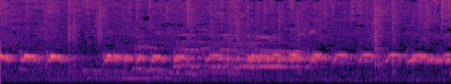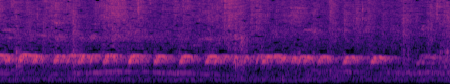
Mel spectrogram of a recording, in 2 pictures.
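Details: Busy chorus of village zebra doves: overlapping rapid, pulsing coo-trills run almost without a break for nearly seven seconds, and softer lower notes sound beneath them.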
